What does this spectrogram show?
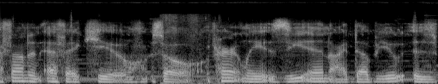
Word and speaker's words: Zniw: So apparently ZNIW is pronounced Zniw.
